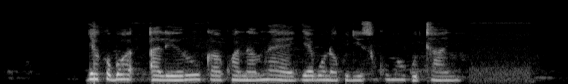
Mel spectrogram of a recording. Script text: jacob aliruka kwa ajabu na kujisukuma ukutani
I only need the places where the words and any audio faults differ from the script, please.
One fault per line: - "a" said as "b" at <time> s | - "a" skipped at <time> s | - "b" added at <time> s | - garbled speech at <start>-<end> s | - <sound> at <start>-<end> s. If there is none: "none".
- "namna ya" added at 2.4 s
